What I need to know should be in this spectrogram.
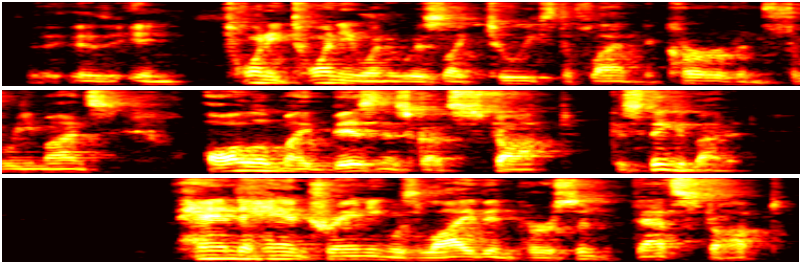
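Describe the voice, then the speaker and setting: A man of medium pitch talks at a fairly slow pace, somewhat breathy. His intonation is lively. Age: 60s. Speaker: self-defence and fear management coach. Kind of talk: interview conversation. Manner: animated.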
